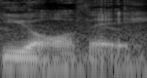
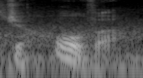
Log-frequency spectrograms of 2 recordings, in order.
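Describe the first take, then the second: First: The name begins with a Y sound. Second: The name begins with a J sound. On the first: "it would be pronounced more like Yahweh" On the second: "One way that you might pronounce it is Jehovah"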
